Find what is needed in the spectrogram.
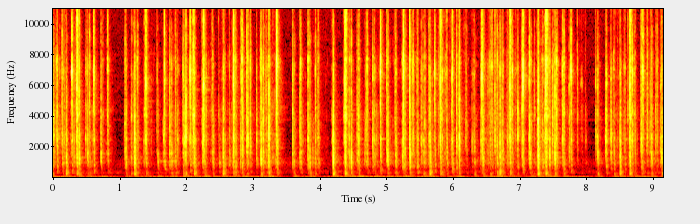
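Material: Plastic.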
